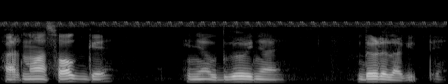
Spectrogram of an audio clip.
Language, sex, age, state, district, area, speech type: Santali, male, 30-45, West Bengal, Bankura, rural, spontaneous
